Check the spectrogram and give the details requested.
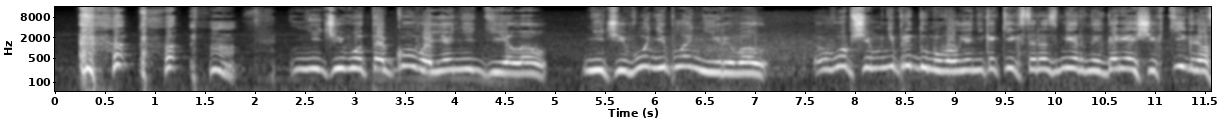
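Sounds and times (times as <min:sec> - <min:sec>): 
man clearing his throat: 0:00.2 - 0:02.0
speech: 0:00.4 - 0:01.4, 0:02.7 - 0:11.5.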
